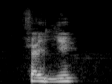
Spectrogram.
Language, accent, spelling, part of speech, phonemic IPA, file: French, Canada, failliez, verb, /faj.je/, LL-Q150 (fra)-failliez.wav
- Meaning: inflection of faillir: 1. second-person plural imperfect indicative 2. second-person plural present subjunctive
